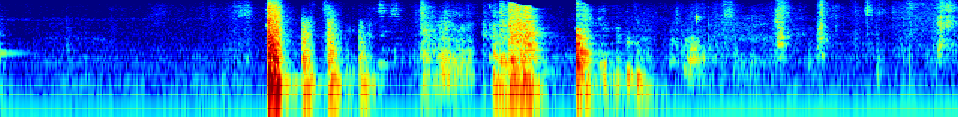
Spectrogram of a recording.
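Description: A frying pan set down on an electric hob's cooking plate with one loud clank about two seconds in, followed by scattered knocks and clatter as it is handled.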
